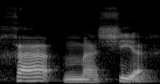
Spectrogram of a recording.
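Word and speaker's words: המשיח: Y en ocasiones una variante de pronunciación sería Yeshua a Mashiach, no Ja, sino a Mashiach, y aunque está la Hei, no toma ningún sonido, ¿no?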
